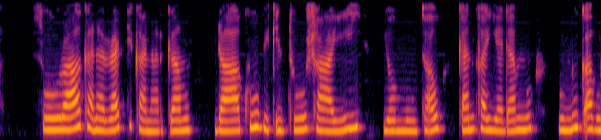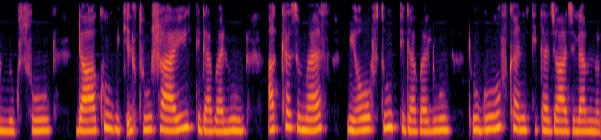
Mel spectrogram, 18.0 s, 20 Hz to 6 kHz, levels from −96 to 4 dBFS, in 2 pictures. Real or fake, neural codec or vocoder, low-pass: fake; codec, 16 kHz, 8 kbps, FunCodec, trained on LibriTTS, 25 frames a second; 5.4 kHz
